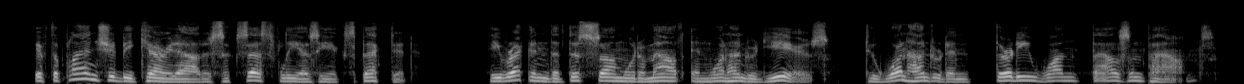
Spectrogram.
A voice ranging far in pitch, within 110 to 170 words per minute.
No: average, 4.0 semitones; average, 150 wpm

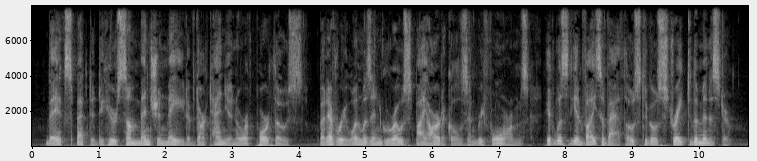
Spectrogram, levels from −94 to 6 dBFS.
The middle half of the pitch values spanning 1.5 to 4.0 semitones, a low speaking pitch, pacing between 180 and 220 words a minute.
No: average, 5.0 semitones; low, 105 Hz; average, 185 wpm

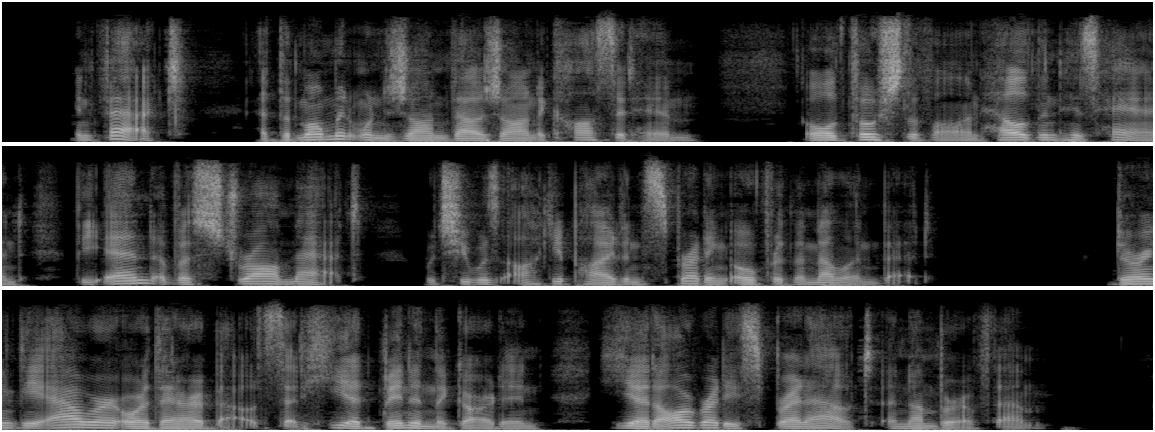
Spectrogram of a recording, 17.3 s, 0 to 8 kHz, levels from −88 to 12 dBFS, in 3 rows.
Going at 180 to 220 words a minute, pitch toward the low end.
Yes: average, 185 wpm; low, 120 Hz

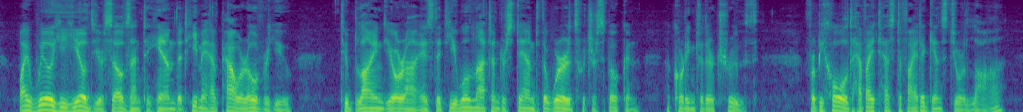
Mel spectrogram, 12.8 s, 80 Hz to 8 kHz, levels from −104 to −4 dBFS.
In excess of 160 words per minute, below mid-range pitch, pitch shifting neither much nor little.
Yes: average, 190 wpm; very low, 90 Hz; average, 3.6 semitones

